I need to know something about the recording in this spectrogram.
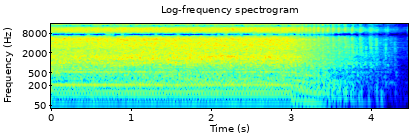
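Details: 2004 Craftsman 917.374430 mower, B&S 6.75 HP (125K02-0371-E1) primer engine, after repairs: smooth, steady buzz without hunting or surging, then winds down cleanly at shutoff; normal running.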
